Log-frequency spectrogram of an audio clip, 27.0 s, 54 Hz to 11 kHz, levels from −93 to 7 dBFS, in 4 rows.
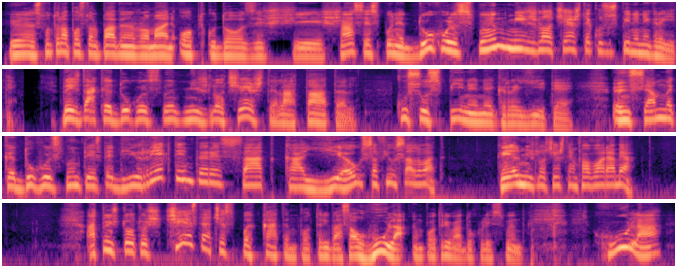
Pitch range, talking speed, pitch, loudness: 125-180 Hz, 125 wpm, 155 Hz, -15 LUFS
